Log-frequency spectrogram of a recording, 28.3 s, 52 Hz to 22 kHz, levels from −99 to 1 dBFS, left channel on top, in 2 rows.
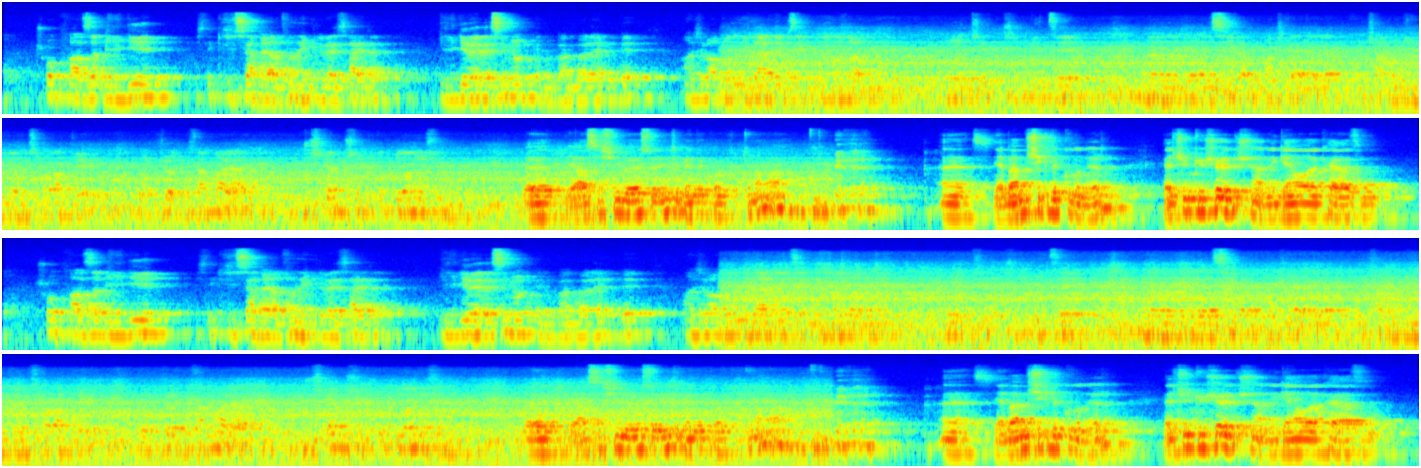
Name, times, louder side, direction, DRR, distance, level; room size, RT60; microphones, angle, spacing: voice 1, 0.4-1.5 2.0-3.8 4.4-6.3 6.8-8.8 9.4-10.8 11.3-15.1 15.5-16.7 17.1-18.9 22.5-22.9 23.5-23.7 25.8-26.2, right 1 dB, 50° left, -4 dB, 2.0 m, -30 dB
sound 1, 7.2-22.5, right 2 dB, 50° right, 0.6 m, -30 dB
voice 2, 19.4-22.4 23.5-25.3 25.8-27.9, left 2 dB, 85° left, 0 dB, 0.9 m, -20 dB
9.2 x 3.1 x 6.6 m, 1.2 s
head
